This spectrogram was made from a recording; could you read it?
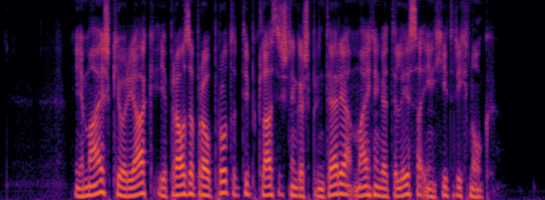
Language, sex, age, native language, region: Slovenian, male, 30-49, Slovenian, Central Slovenia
